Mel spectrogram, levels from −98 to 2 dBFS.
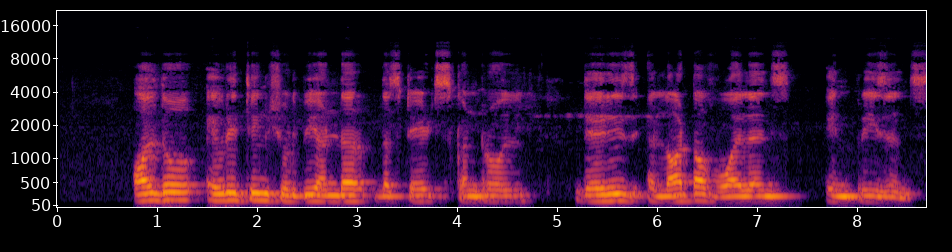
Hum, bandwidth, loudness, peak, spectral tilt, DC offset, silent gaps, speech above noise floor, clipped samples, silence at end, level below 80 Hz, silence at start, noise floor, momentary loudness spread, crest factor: none; 9.6 kHz; -29 LUFS; -12 dBFS; -5.5 dB/octave; under 0.1%; none; 47 dB; under 0.1%; 0 s; -76 dBFS; 0.75 s; -76 dBFS; 9 LU; 18 dB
